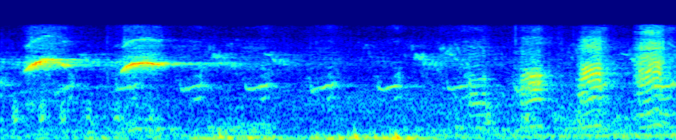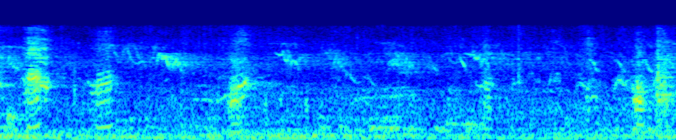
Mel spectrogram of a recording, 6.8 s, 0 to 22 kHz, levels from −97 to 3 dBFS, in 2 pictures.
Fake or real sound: fake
